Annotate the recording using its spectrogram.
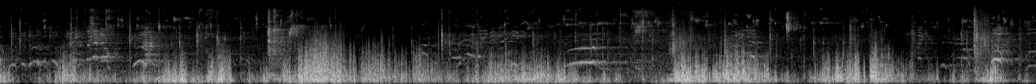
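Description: Basketball players' voices calling out during a game on an outdoor court, with footfalls and the knock of a dribbled ball on the hard court.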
